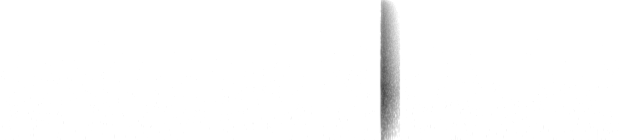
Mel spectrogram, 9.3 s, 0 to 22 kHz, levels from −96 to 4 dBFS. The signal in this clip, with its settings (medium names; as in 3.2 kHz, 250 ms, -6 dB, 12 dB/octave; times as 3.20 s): hand clap length 0.28 s, bursts 3, apart 12 ms, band 1.6 kHz, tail 0.31 s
